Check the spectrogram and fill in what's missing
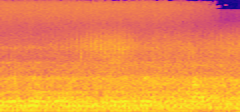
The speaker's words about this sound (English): Construction workers converting Wood Mill into Monarch on the Merrimack recently found these old recordings of mill workers and weaving machines. The machine would start up, you know, it would start, and it might have like a humming noise.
